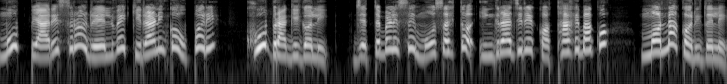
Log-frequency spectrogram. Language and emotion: Odia, angry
